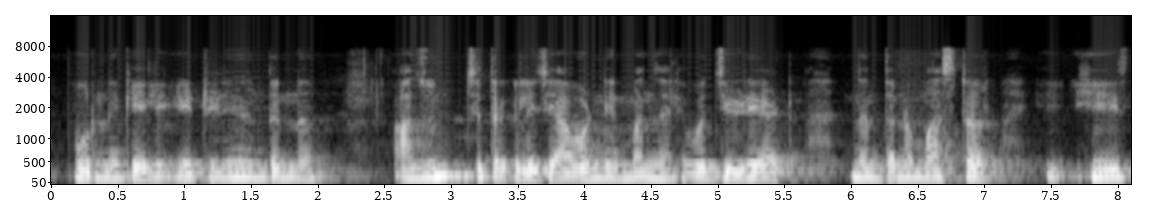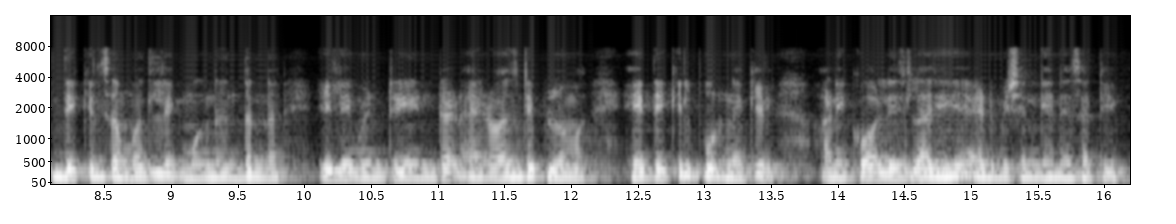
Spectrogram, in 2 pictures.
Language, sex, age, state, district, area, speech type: Marathi, male, 30-45, Maharashtra, Satara, urban, spontaneous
